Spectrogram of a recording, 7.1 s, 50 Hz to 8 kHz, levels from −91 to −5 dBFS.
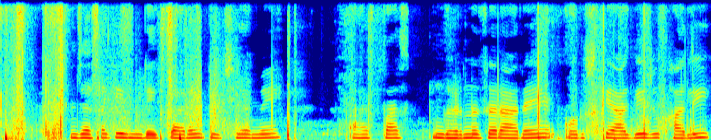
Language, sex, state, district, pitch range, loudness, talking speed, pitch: Hindi, female, Rajasthan, Jaipur, 200-215 Hz, -21 LUFS, 175 wpm, 205 Hz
